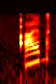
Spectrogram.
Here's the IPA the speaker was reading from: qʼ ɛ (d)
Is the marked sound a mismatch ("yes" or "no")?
no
